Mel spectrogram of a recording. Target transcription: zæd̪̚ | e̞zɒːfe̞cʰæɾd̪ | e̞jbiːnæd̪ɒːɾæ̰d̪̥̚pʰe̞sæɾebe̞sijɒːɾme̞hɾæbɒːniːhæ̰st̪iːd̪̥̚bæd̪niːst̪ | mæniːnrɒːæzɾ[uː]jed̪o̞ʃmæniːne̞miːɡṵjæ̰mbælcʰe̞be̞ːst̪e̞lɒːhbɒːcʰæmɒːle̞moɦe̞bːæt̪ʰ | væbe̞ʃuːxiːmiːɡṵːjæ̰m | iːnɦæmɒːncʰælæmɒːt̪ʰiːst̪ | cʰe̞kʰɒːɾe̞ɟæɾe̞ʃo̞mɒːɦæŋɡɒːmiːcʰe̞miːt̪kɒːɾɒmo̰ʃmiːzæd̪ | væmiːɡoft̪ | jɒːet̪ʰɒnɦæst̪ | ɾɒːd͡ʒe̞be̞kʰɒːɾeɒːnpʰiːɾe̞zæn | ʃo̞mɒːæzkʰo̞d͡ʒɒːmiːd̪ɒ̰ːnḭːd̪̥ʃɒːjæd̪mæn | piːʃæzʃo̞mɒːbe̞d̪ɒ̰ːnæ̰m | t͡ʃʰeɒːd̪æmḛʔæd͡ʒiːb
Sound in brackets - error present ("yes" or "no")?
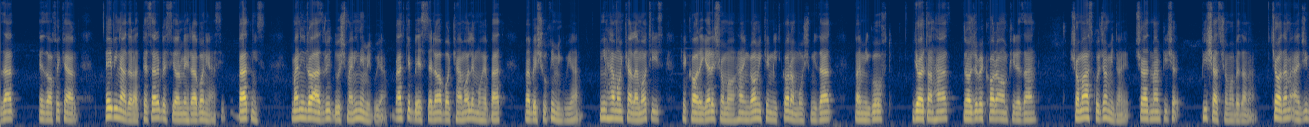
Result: no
